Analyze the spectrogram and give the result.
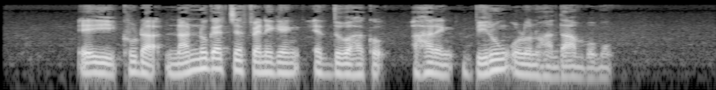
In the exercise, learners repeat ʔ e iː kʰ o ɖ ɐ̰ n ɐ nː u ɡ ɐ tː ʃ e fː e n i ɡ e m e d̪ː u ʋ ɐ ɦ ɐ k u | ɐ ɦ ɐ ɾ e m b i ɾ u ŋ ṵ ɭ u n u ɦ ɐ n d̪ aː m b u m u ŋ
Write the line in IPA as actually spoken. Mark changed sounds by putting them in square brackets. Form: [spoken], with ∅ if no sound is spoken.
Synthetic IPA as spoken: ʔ e iː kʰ [u] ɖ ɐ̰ n ɐ nː u ɡ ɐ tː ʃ e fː e n i ɡ e [ŋ] e d̪ː u ʋ ɐ ɦ ɐ k u | ɐ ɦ ɐ ɾ e [ŋ] b i ɾ u ŋ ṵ ɭ u n u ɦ ɐ n d̪ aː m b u m u ŋ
